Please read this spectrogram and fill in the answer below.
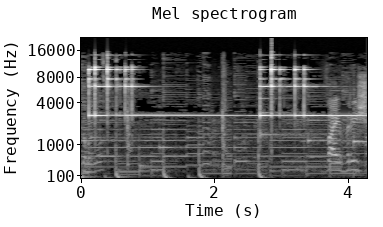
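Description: Small brass hand bell rung in two quick flurries of strokes, one at the start and one about two and a half seconds later. Each flurry leaves a long, clear high ring that hangs on between them.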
